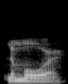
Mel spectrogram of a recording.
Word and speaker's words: Namor: is in the form of Namor or no more as he's pronounced you know what movie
